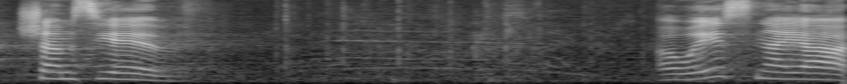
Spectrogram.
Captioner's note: audience applauding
